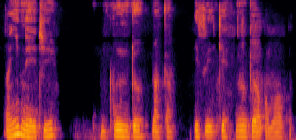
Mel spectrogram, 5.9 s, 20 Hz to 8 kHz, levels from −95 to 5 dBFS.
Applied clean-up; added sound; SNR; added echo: neural mask model Resemble Enhance denoiser.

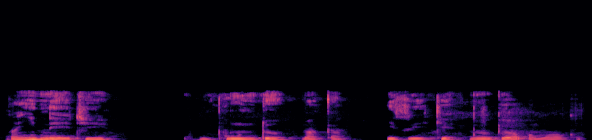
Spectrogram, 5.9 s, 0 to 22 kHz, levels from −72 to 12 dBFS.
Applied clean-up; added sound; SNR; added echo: none; none; none; none.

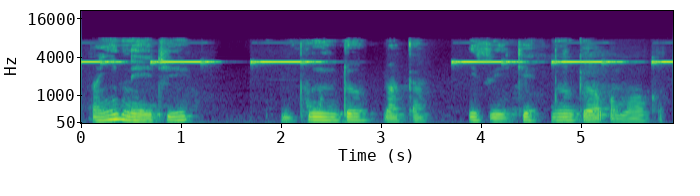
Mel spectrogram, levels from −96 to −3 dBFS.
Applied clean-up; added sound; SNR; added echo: neural mask model RNNoise.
